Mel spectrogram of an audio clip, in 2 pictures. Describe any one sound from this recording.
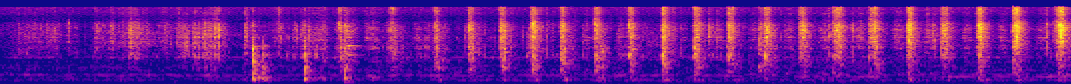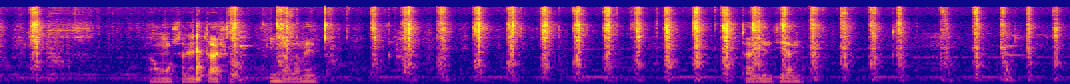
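A knife chops quickly and steadily on a wooden cutting board.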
